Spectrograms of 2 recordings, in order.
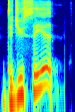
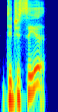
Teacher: A common error is pausing too much after the dead sound. In rapid conversation, the did you almost always links together into a single breathy unit. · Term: Natural linkage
